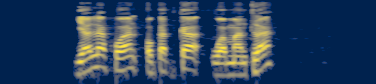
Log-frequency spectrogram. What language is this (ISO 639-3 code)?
nlv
